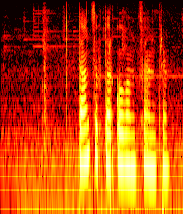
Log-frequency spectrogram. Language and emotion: Russian, neutral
